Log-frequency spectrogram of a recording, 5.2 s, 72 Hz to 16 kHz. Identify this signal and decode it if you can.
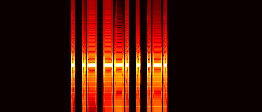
Morse code, heard as a keyed tone, about 22 wpm, 700 Hz. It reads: EAGER
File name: 5 Letter Words - First 3 Letters Given - 22wpm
